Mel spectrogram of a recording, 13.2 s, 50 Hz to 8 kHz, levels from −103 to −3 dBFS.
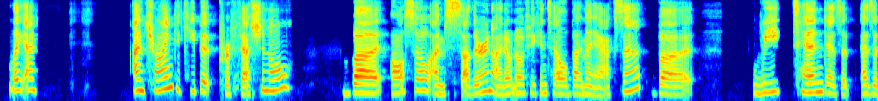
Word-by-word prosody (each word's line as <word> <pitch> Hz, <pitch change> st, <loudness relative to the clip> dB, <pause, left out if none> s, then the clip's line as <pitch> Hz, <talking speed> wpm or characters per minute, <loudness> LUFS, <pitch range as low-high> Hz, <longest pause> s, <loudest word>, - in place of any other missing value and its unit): Like, 285 Hz, -2 st, 0 dB
I 295 Hz, 0 st, +1 dB, 1.5 s
I'm 280 Hz, 0 st, +4 dB
trying 300 Hz, +6 st, +1 dB
to 310 Hz, -4 st, -8 dB
keep 260 Hz, 0 st, -7 dB
it 255 Hz, -, -1 dB
professional, 290 Hz, +5 st, -2 dB, 0.9 s
but, 220 Hz, -1 st, +4 dB
also, 280 Hz, +7 st, 0 dB
I'm 205 Hz, -2 st, -2 dB
Southern, 215 Hz, +8 st, +6 dB
I 195 Hz, -6 st, -3 dB
don't 205 Hz, +1 st, -5 dB
know 220 Hz, -, -5 dB
if 220 Hz, -, -11 dB
you 215 Hz, -, -6 dB
can 220 Hz, 0 st, -9 dB
tell 200 Hz, -2 st, -4 dB
by 200 Hz, -1 st, -6 dB
my 200 Hz, 0 st, -4 dB
accent, 260 Hz, -, -1 dB, 0.2 s
but 190 Hz, -3 st, -2 dB, 0.9 s
we 235 Hz, +5 st, -2 dB, 0.2 s
tend 240 Hz, +1 st, +4 dB
as 200 Hz, -2 st, -1 dB
a 185 Hz, -, -7 dB, 0.2 s
as 210 Hz, -1 st, -2 dB
a 200 Hz, -, -4 dB
230 Hz, 130 wpm, -26 LUFS, 205-280 Hz, 1.5 s, Southern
